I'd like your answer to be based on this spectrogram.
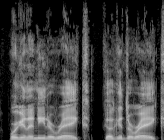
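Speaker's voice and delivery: normal talking voice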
